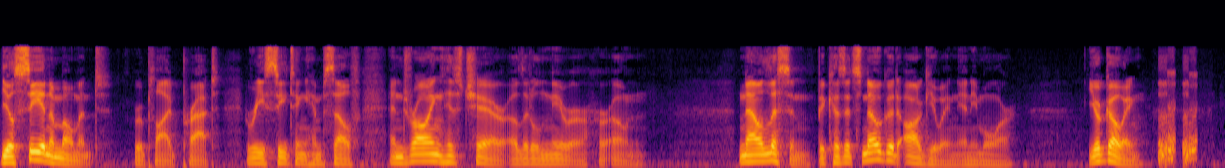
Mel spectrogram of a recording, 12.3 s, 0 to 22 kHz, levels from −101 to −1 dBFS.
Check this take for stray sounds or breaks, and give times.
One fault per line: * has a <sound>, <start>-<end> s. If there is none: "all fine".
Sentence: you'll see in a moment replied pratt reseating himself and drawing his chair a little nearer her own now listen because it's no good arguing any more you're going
* has a laugh, 11.6-12.0 s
